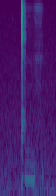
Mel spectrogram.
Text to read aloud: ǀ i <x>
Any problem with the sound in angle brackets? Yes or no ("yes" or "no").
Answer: no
